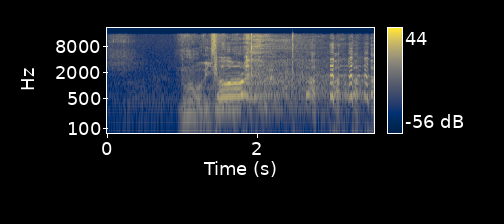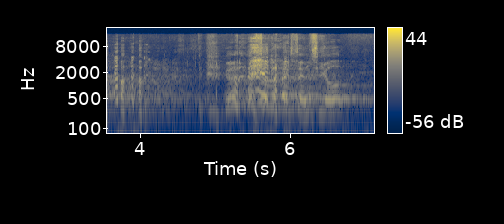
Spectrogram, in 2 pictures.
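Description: A woman laughs heartily.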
